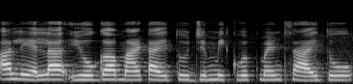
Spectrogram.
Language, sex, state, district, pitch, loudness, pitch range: Kannada, female, Karnataka, Raichur, 215 Hz, -17 LUFS, 210-220 Hz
